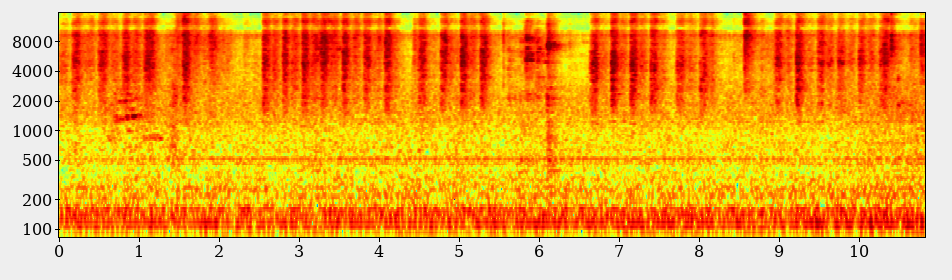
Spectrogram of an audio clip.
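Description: Lemon peel for vegan crinkle cookies is grated in quick repeated rasping strokes, near and steady, over a constant low background hum.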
